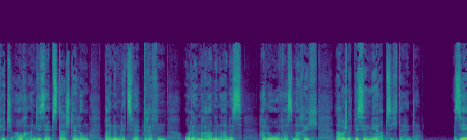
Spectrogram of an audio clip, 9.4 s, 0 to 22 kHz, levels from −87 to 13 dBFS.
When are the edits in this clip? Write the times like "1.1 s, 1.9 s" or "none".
5.6 s, 6.9 s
